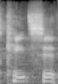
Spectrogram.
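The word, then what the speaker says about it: Cait Sith: that to catch she or I guess Kate Sith as they insist it's pronounced in that universe I'll not turn tail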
